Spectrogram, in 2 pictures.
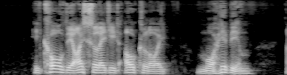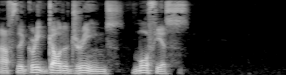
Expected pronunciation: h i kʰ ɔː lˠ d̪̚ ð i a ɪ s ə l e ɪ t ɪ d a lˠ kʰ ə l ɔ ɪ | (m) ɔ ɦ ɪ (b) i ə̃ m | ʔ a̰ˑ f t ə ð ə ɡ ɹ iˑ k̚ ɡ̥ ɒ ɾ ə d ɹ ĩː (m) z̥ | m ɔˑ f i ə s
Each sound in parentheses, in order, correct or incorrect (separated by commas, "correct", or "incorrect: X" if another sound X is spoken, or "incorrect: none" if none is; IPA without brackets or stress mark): correct, correct, correct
